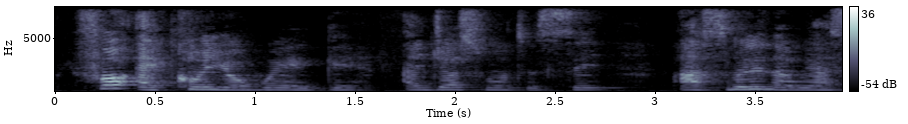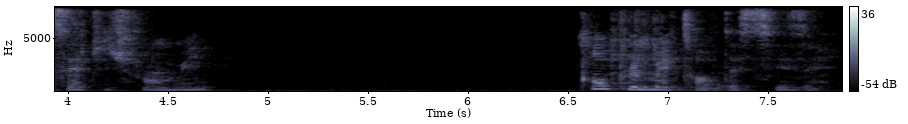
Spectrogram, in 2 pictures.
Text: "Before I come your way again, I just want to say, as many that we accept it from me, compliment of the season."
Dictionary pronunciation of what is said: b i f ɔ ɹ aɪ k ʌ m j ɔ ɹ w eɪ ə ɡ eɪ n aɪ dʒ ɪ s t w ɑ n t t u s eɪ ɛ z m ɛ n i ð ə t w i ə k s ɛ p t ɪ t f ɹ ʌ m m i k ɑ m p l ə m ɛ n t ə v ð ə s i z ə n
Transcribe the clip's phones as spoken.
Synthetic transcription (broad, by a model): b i f ɔ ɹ aɪ k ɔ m j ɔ w eɪ ə ɡ eɪ n aɪ dʒ ɪ s t w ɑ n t t u s eɪ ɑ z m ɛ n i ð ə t w i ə s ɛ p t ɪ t f ɹ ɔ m m i k ɑ m p l ə m ɛ n t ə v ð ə s i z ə n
